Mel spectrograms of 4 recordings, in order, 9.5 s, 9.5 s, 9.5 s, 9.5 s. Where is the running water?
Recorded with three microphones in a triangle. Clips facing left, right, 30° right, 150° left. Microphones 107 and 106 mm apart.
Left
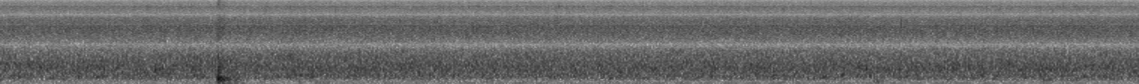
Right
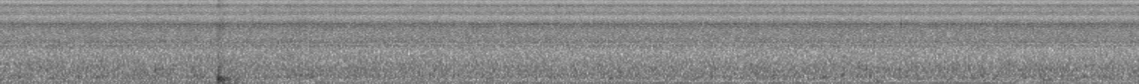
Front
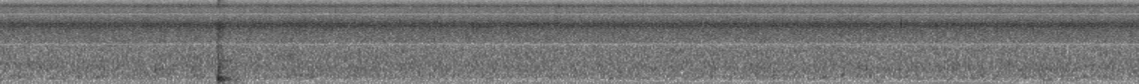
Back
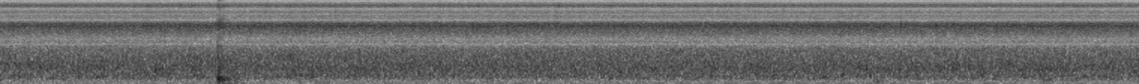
105° left.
